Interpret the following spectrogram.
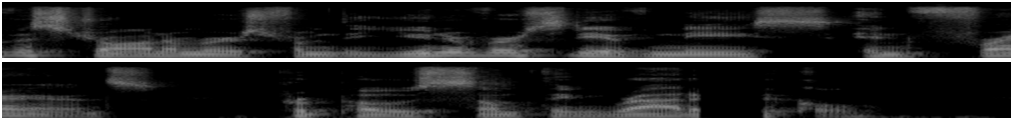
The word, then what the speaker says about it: Nice: Let me tell you about something called the nice model, pronounced nice like the city in France, not like the adjective, because it's revolutionized our understanding of the early solar system and the asteroids.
